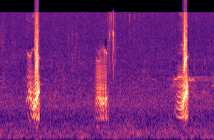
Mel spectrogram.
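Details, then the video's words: A frog gives three short, raspy croaks, spaced about a second and a half apart, at a pond in summer. "[ASMR] Summer Ambience Pond Frog Sound"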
